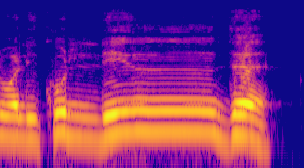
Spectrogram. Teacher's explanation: عندنا الإخفاء هنا، نعم بنخفي نون التنوين عند الدال، حرف الدال.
